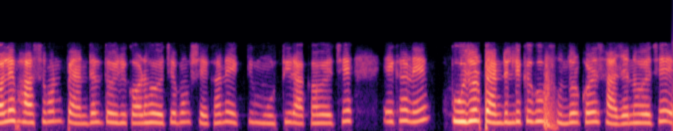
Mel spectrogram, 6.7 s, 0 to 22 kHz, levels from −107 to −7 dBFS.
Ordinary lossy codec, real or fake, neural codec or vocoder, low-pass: Opus, 16 kbps; real; none; 5.4 kHz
